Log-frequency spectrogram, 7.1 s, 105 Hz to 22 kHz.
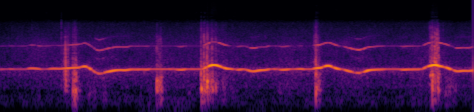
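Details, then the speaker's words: Minelab GPX 6000 metal detector in manual sensitivity, seven clicks, with threshold on: a steady threshold hum bends up and wavers at each pass about every two seconds, giving a clear, distinct target response. "much better target in my opinion i prefer run with a threshold on at all times"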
